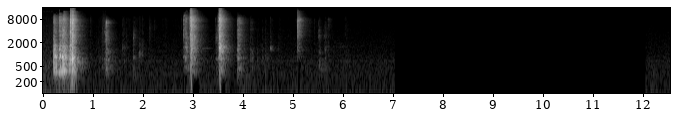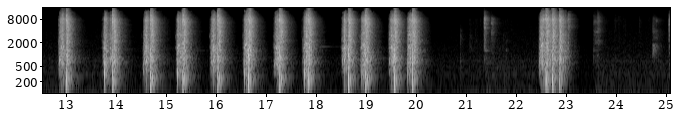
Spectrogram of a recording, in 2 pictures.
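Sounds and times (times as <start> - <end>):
airsoft gun firing shots: 12.9 - 20.2, 22.4 - 23.2.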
